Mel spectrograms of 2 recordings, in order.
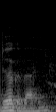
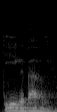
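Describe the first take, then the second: First: The first vowel is a short i sound. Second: The first vowel is a long ee sound. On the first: The speaker calls it wrong. "It's not Dirghabahu" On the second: The speaker calls it right. "it's an E sound"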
